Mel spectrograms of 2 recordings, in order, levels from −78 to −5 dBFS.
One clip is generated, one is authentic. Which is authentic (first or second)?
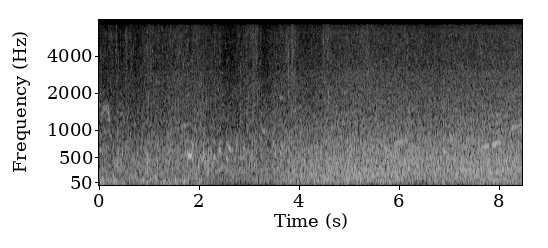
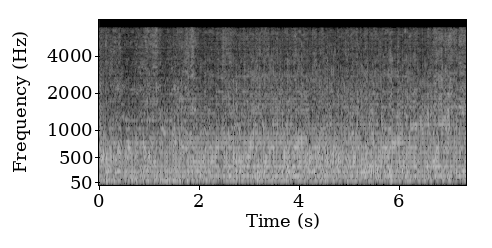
first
